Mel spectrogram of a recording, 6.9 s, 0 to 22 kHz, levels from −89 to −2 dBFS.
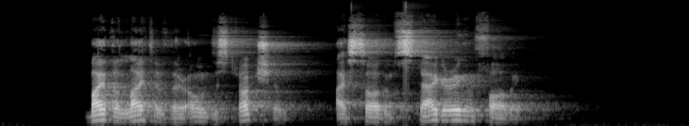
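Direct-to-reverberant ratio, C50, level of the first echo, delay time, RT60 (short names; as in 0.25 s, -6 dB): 11.0 dB, 13.0 dB, none, none, 1.2 s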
